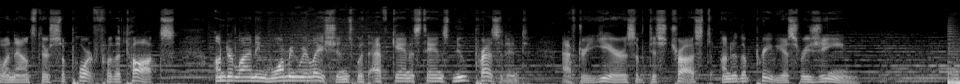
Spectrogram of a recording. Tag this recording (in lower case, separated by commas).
music, speech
